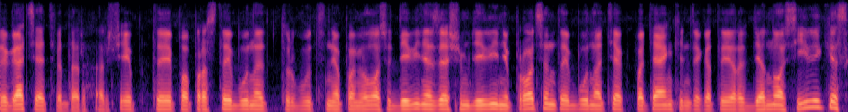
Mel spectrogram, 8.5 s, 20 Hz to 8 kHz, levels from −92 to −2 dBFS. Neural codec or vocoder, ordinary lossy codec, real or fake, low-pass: autoencoder, 48 kHz, 128 numbers a frame, DAC-VAE, trained on Japanese speech; Opus, 32 kbps; fake; 7.2 kHz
